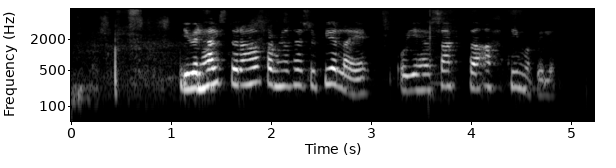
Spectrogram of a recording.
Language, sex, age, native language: Icelandic, female, 40-49, Icelandic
